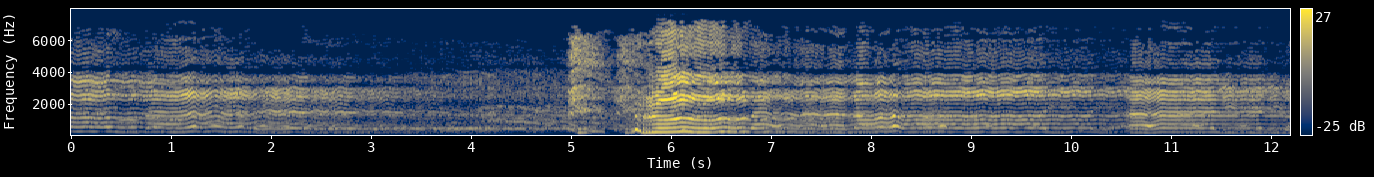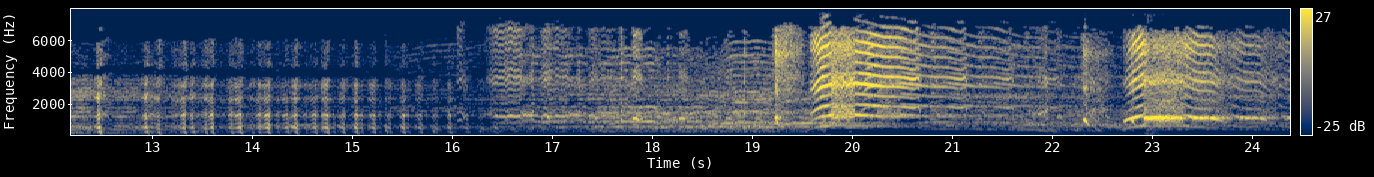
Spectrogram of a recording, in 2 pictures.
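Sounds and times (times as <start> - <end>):
laughter: 1.0 - 24.3
speech: 5.0 - 6.2
baby crying: 15.9 - 24.3.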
